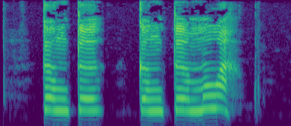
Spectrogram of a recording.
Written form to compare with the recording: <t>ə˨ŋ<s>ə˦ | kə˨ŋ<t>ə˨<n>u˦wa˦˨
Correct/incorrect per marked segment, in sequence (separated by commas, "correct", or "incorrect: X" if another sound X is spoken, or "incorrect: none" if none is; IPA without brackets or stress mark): incorrect: k, incorrect: t, correct, incorrect: m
